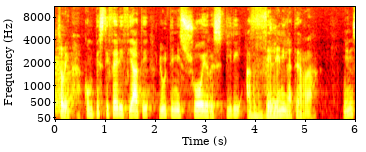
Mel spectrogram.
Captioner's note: speaking in a foreign language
